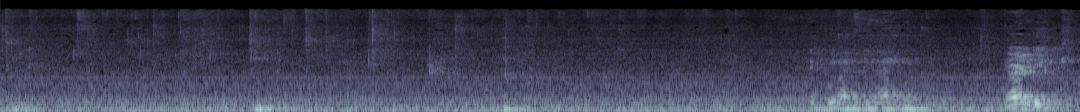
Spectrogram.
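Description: Hands squish and mix raw meat in a bowl.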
